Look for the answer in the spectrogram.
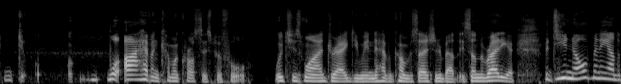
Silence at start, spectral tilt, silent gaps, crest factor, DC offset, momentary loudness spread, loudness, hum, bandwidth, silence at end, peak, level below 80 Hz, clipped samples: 0.05 s; -6.5 dB/octave; none; 18 dB; under 0.1%; 15 LU; -24 LUFS; none; 14.5 kHz; 0 s; -6 dBFS; -64 dBFS; under 0.1%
